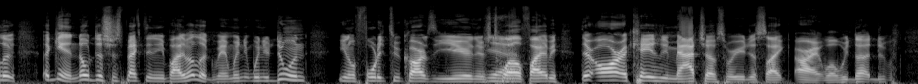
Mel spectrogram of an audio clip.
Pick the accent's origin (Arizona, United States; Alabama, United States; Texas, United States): Texas, United States; Dallas; now in Las Vegas, United States; I mean, Vegas is where I live now, and it is my hometown now at this point. But I was born and raised in Dallas, and my family's still there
